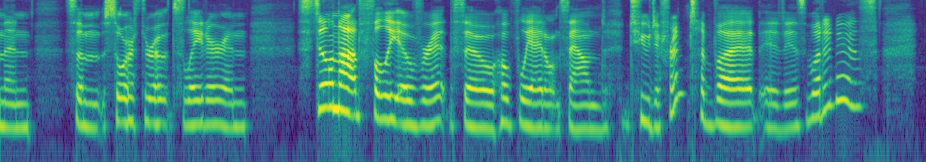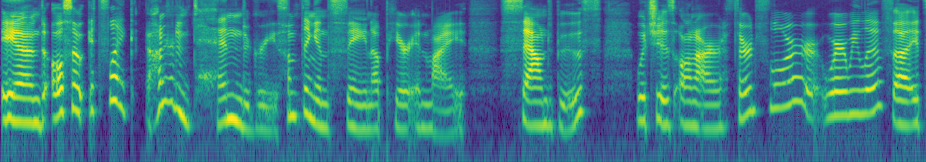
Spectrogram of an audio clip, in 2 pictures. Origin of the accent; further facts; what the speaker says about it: Richmond, Virginia, United States; So I've been spending most of my time now back in Richmond, Virginia. That is my hometown.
